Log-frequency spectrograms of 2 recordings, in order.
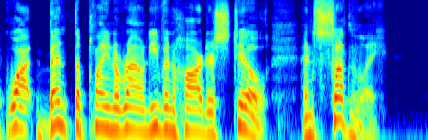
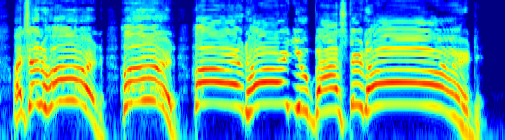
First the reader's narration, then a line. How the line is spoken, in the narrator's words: Yossarian hollered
